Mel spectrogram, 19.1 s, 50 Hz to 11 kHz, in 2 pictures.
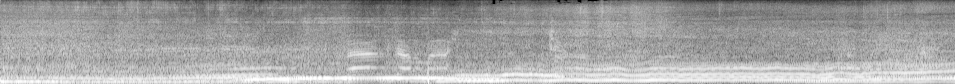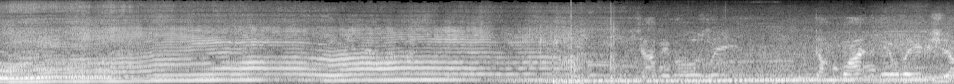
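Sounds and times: race car engines revving: 0.0s - 19.0s.

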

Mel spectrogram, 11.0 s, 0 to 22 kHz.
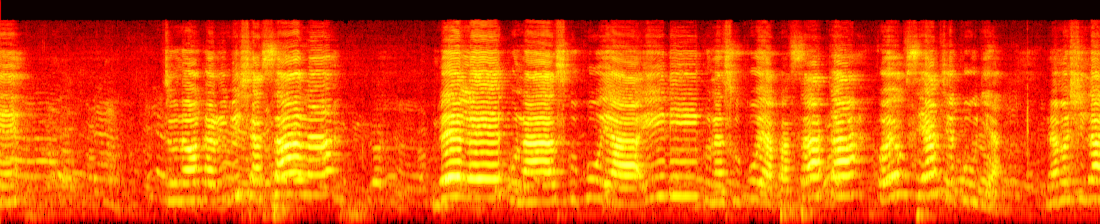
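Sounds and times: woman talking into a microphone: 0.0s - 0.4s, 1.6s - 3.5s, 4.3s - 11.0s
low background chatter: 0.0s - 5.2s.

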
